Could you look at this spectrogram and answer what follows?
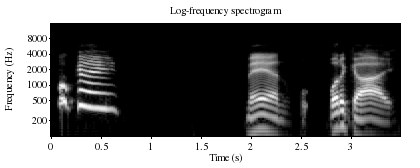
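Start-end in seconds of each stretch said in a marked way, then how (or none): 0.1-0.7 high squeaky "okay"; Mickey Mouse. Pretend. Character told to do his homework, squeaky cartoon mouse. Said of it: "stop being Mickey Mouse".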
